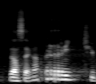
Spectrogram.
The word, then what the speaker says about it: capricci: “Che col tempo e coi perigli donna flemma capitò; e i capricci, cap-prrrricci”, so it sounds capricious. So try exaggerating the pronunciation.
